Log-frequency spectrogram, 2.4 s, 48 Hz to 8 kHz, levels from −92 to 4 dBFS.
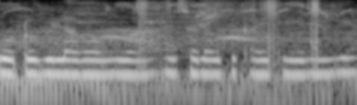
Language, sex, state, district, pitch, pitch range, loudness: Hindi, female, Bihar, Darbhanga, 220 Hz, 215-225 Hz, -22 LUFS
